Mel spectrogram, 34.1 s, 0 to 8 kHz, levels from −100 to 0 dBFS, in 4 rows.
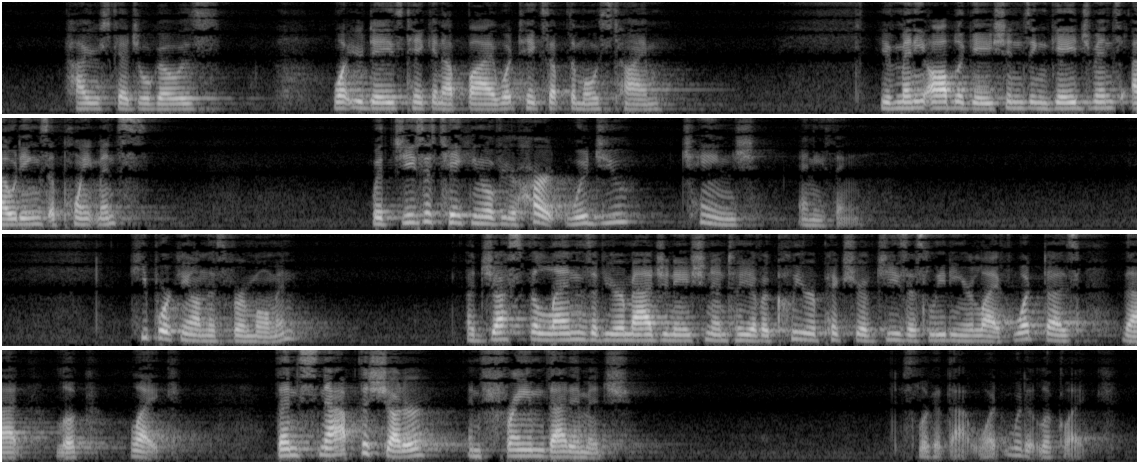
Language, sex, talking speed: English, male, 140 wpm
